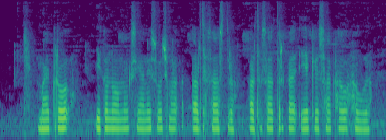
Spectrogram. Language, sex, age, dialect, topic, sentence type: Bhojpuri, male, 18-24, Western, banking, statement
